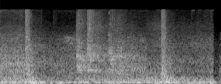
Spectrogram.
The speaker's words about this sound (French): À l'aide de pinces hydrauliques, les pompiers découpent le toit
